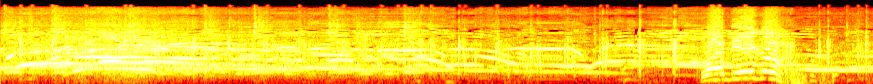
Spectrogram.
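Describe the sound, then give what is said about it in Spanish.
A crowd cheers and whoops loudly for several seconds to welcome a guest, many voices rising and falling in pitch over a steady wash of clapping, with a few shrill yells near the end. “Así que quiero que reciban con la mejor bulla, el mejor aplauso al tal buscado,”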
